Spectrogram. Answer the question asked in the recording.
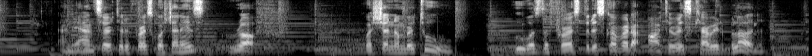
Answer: And the question is Galen.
